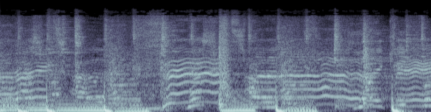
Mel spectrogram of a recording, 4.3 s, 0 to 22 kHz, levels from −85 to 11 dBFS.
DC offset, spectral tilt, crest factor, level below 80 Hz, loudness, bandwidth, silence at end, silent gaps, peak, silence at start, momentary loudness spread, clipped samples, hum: under 0.1%; -4.5 dB/octave; 10 dB; -14 dBFS; -12 LUFS; 13 kHz; 0 s; none; 0 dBFS; 0 s; 3 LU; under 0.1%; none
